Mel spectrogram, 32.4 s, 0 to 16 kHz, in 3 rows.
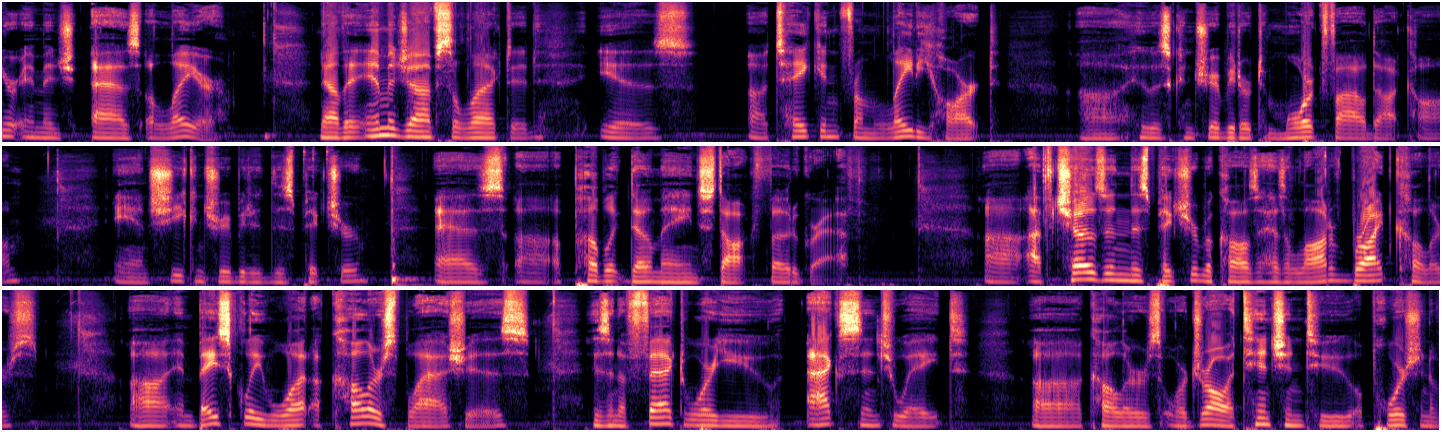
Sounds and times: Speech: 0.0s - 1.8s, 2.4s - 11.0s, 11.6s - 17.3s, 18.1s - 21.9s, 22.5s - 32.3s.

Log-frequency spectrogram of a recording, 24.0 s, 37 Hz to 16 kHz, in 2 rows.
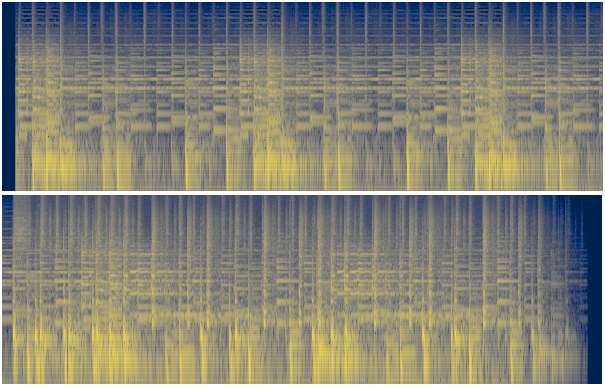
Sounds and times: Music: 0.3s - 23.8s.

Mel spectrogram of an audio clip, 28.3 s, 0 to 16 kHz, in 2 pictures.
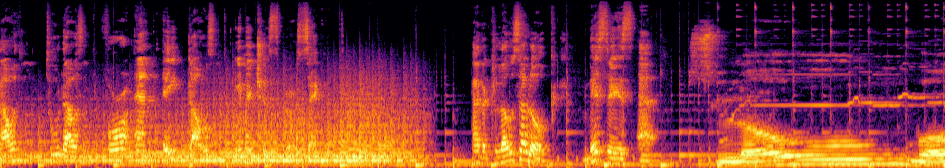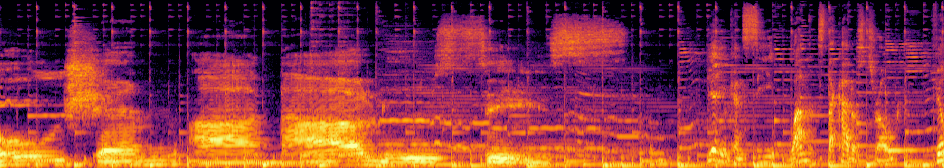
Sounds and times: Tabla: 9.8s - 28.3s.

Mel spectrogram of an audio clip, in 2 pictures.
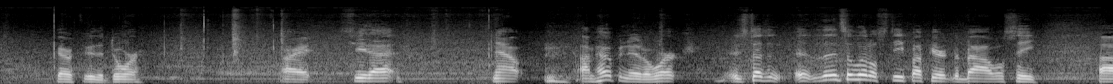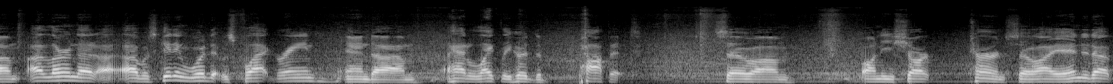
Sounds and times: Speech: 0.5s - 1.5s, 2.8s - 4.1s, 4.9s - 10.4s, 11.0s - 17.6s, 18.3s - 19.1s, 19.7s - 22.2s.

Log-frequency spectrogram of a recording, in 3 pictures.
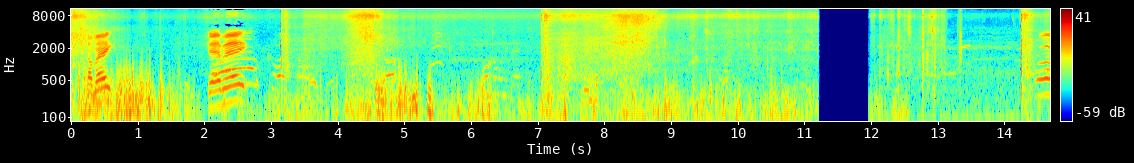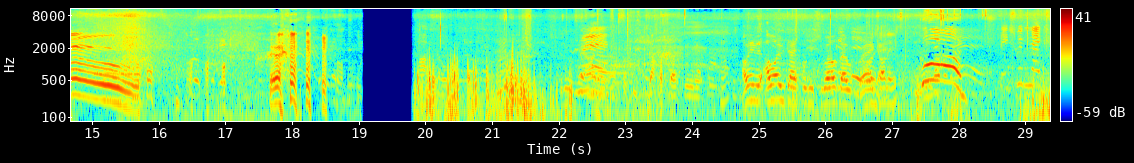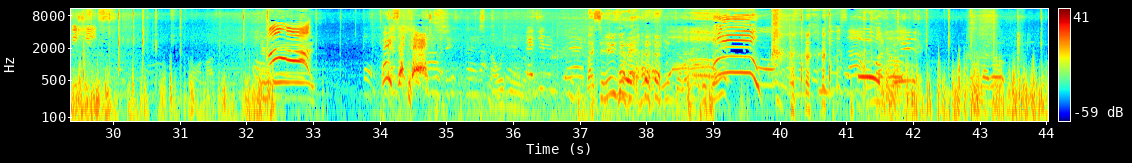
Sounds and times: Outside, rural or natural: 0.0s - 11.2s, 12.0s - 19.1s, 19.8s - 44.0s.

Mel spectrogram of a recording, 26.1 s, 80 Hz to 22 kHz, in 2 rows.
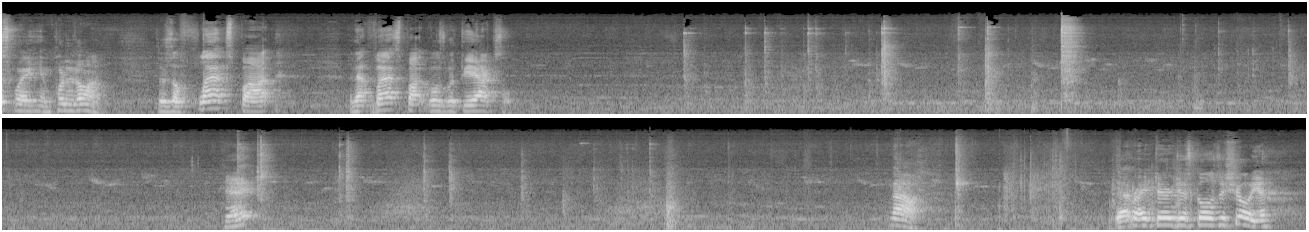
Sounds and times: Speech: 3.5s - 5.1s, 24.2s - 25.9s.

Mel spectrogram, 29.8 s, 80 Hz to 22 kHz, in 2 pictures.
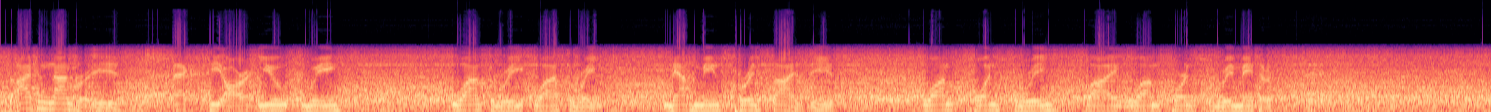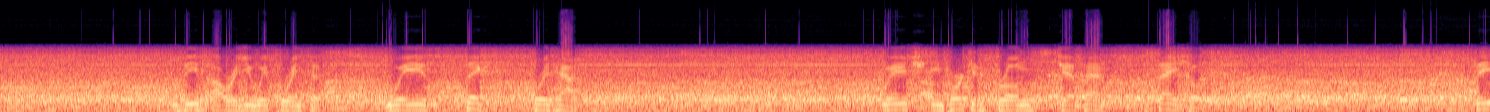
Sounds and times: Printer: 0.0s - 29.8s
Speech: 0.1s - 3.5s, 4.5s - 8.4s, 9.2s - 12.8s, 16.6s - 20.8s, 23.7s - 27.3s, 29.6s - 29.8s.

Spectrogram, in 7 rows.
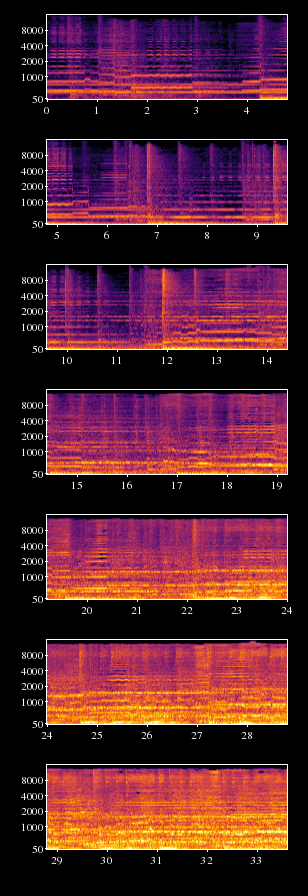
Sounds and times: Music: 0.0s - 33.6s.

